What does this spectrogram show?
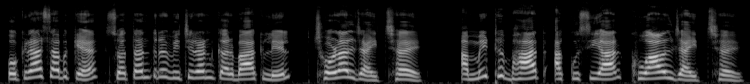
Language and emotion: Maithili, neutral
